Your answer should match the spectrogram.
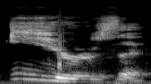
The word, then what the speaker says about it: Eearz: And a recent signee to the label named Eearz. It's spelled E-E-A-R-Z.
